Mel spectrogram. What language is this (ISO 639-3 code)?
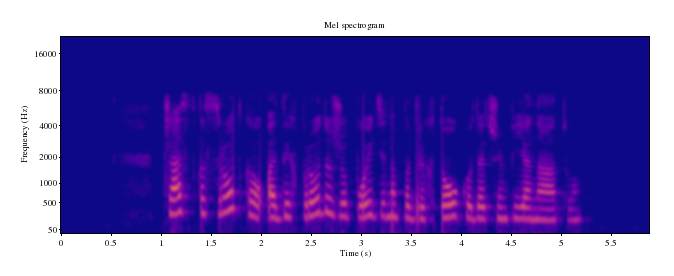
bel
